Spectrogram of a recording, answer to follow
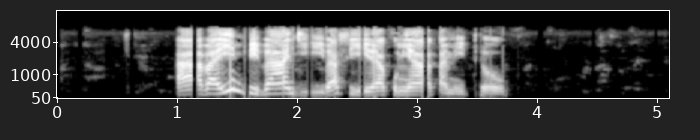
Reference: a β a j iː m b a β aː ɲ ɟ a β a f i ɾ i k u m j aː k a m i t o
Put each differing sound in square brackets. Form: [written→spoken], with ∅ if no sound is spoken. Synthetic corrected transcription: a β a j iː m b [a→i] β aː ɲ ɟ [a→i] β a f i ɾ [i→a] k u m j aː k a m i t o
